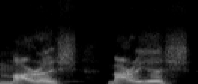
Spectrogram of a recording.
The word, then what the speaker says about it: Mariusz: Marius says it's correctly pronouncing. Well, that's great. I know some Polish people who are named Mariusz. So I was wondering if I was pronouncing it wrong, Marius. So that's good.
